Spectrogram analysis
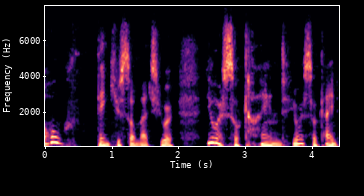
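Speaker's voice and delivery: acted tittering while talking. Voicing a manicurist thanking a player: acted tittering while talking. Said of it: "she titters a little bit".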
